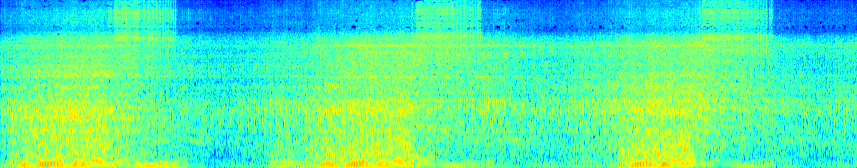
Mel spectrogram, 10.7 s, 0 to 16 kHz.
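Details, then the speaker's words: 2.0T engine revved three times with a tinny metallic rattle: wastegate actuator rod separating from the turbo arm; fix is an anti-rattle clip; turbo wastegate rattle. "this is one of the real stupid problems that these cars sometimes have where the wastegate actuator rod separates a little bit from the arm that actually goes into the exhaust housing of the turbo and it just separates and it starts to rattle a little bit"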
